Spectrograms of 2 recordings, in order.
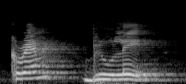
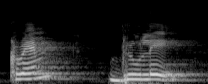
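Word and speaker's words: crème brûlée: So you need to pronounce it as creme brulee. Creme brulee.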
